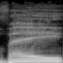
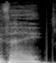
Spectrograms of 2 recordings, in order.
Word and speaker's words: Weil: Well, I think people pronounce Weil in lots of different Weil or Weil, whatever, but I say Weil.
